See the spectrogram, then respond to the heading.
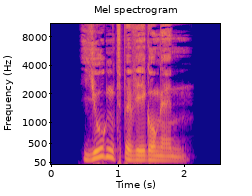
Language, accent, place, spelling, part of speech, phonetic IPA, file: German, Germany, Berlin, Jugendbewegungen, noun, [ˈjuːɡn̩tbəˌveːɡʊŋən], De-Jugendbewegungen2.ogg
- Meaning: plural of Jugendbewegung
